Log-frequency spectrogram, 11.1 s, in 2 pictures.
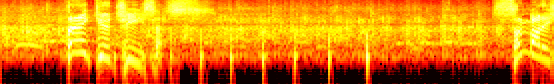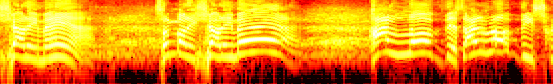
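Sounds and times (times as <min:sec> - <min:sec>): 
crowd clapping: 0:00.0 - 0:05.4
speech: 0:00.8 - 0:02.2, 0:05.1 - 0:08.2, 0:09.5 - 0:11.0.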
